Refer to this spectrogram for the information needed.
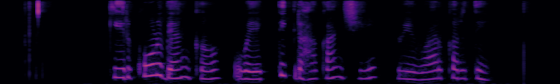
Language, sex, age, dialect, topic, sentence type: Marathi, female, 31-35, Varhadi, banking, statement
